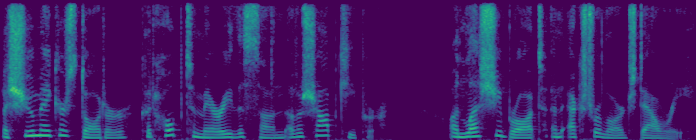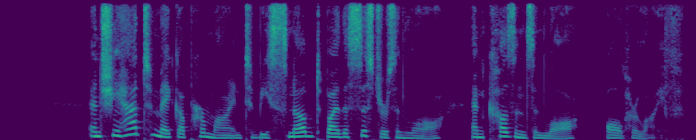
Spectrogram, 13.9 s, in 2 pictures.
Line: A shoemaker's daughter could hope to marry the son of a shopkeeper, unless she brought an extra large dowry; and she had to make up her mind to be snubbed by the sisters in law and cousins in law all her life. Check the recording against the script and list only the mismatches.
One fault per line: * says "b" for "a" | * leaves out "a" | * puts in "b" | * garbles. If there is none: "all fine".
all fine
